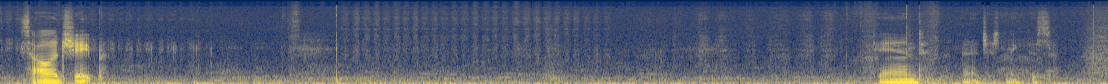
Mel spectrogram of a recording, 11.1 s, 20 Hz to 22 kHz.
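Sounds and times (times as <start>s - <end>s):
pencil scratching on paper: 3.4s - 6.1s.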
